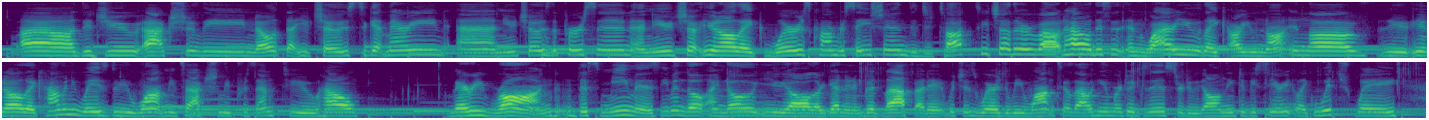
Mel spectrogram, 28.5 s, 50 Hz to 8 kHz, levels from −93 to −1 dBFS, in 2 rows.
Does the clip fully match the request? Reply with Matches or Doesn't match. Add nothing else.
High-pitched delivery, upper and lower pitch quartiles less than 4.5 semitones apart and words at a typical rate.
Doesn't match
